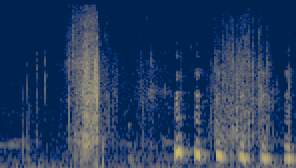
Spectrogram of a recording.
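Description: Hard candy canes crunch and crinkle as a chin is pressed into a full bowl of them. A short, bright burst of crunching is followed by a quick string of a few louder pulses.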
